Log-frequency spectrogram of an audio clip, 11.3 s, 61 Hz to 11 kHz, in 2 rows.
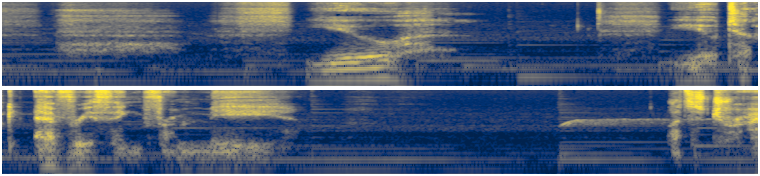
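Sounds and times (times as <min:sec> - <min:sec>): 
heavy ragged breathing: 0:00.0 - 0:02.3, 0:04.5 - 0:05.0
speech: 0:02.3 - 0:03.3, 0:05.1 - 0:08.0, 0:10.8 - 0:11.3.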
